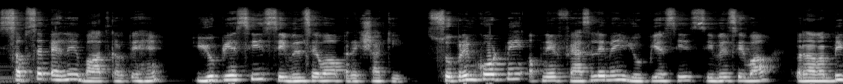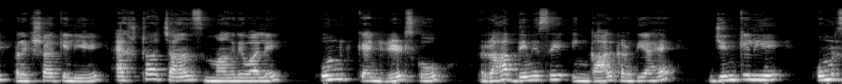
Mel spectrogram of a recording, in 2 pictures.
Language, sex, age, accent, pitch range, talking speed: Hindi, male, 30-49, native, 160-205 Hz, 140 wpm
